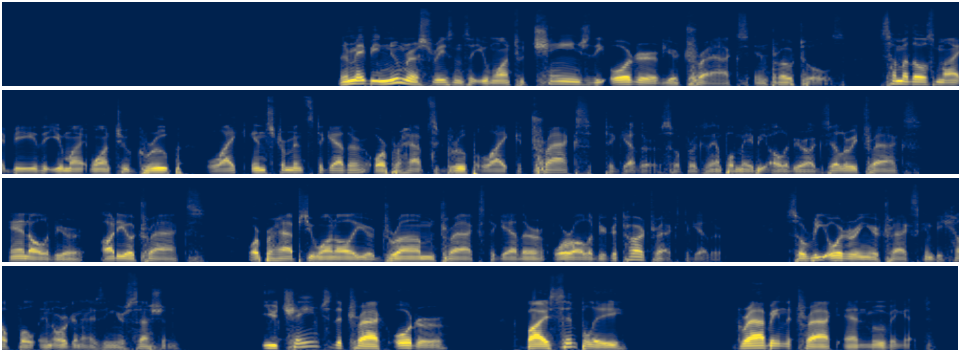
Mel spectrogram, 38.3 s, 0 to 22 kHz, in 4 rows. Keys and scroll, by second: 33.2 super+=.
